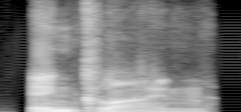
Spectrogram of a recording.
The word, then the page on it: incline: British English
